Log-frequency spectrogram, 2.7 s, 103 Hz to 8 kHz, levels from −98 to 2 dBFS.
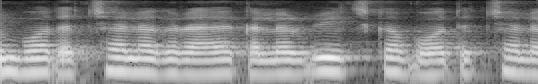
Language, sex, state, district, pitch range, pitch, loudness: Hindi, female, Bihar, Patna, 175-195 Hz, 185 Hz, -14 LUFS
